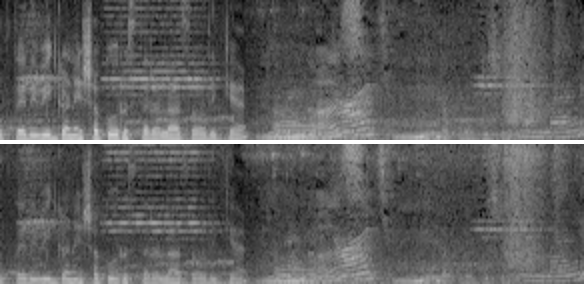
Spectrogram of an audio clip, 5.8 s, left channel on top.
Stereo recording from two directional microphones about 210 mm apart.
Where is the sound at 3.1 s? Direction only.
Centre (ahead or behind).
